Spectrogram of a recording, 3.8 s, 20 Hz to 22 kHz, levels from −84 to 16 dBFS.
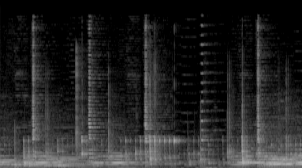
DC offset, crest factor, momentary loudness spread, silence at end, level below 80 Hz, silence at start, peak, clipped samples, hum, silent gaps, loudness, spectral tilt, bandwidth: under 0.1%; 18 dB; 12 LU; 0 s; -56 dBFS; 0 s; -6 dBFS; under 0.1%; none; none; -24 LUFS; -0.5 dB/octave; over 20 kHz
